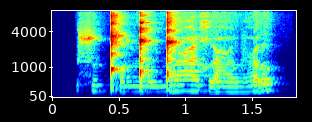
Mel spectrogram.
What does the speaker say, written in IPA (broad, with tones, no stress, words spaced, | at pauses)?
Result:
sʷe˨ǃʼɔ˨ŋ͡ǃo˨w ŋ͡ǃo˦ʕɛ˦χʷḭ˨ʕo˨w ʕo̰˦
